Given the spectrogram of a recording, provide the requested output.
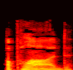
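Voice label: "applaud", American English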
